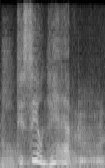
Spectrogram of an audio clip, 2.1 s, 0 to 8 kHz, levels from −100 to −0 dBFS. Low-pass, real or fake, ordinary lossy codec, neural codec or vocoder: none; fake; none; codec, 16 kHz, 1 kbps, X-Codec, HuBERT features, trained on LibriSpeech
